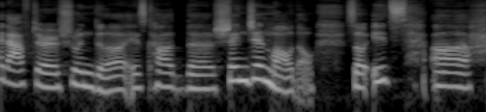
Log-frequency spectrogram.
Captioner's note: speaking in foreign language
